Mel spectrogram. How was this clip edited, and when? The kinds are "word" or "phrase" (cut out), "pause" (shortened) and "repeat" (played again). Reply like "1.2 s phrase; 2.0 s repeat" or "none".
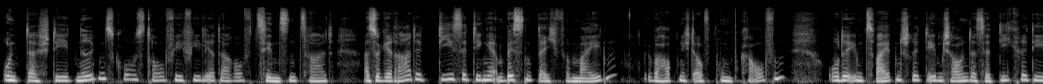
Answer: none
